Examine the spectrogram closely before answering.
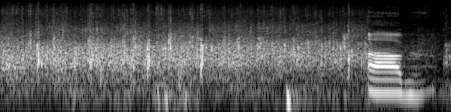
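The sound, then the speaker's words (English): Audience applause for a guest being introduced, steady dense clapping throughout, with a brief voiced call near the end. “Give him a hand, folks.”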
